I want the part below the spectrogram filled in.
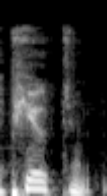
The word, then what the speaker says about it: Putin: I say Putin because it reminds you of Rasputin.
